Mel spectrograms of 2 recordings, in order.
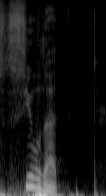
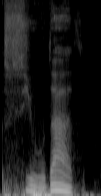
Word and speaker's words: ciudad: No decimos ciudad, decimos ciudad. Así que la palabra ciudad es una palabra aguda.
